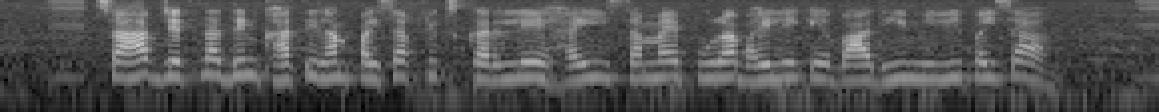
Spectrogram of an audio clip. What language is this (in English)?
Bhojpuri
